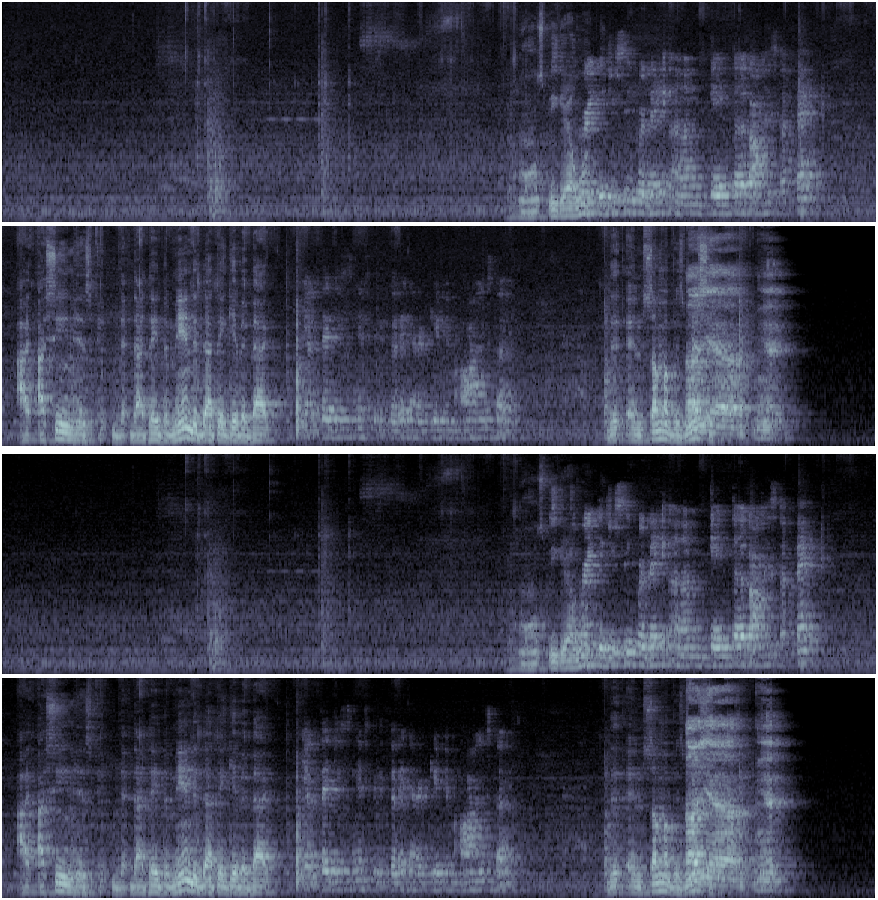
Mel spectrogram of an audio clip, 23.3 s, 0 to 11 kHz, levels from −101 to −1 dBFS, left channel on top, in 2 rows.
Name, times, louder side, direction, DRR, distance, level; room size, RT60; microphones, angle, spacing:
voice 1, 6.8-7.8 11.9-15.2 15.6-15.7 19.7-21.0, left 2 dB, 30° left, 9 dB, 0.7 m, -32 dB
voice 2, 7.3-10.8 15.6-18.4 21.7-21.9, right 1 dB, 50° right, -2 dB, 5.5 m, -38 dB
voice 3, 20.8-21.9, right 1 dB, 80° right, 0 dB, 2.8 m, -30 dB
17.0 x 13.5 x 3.5 m, 0.72 s
head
